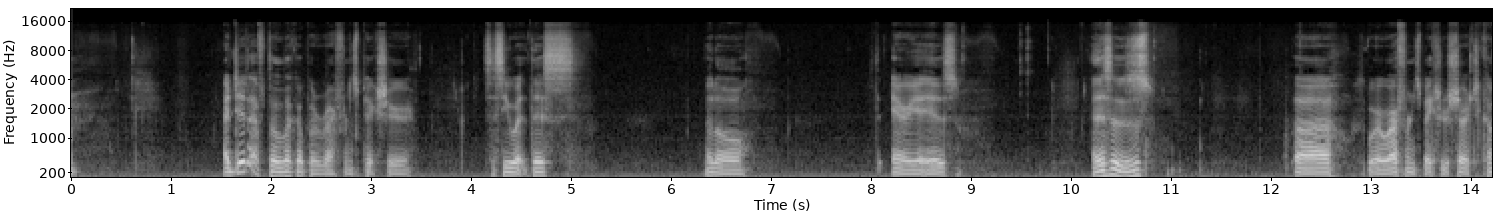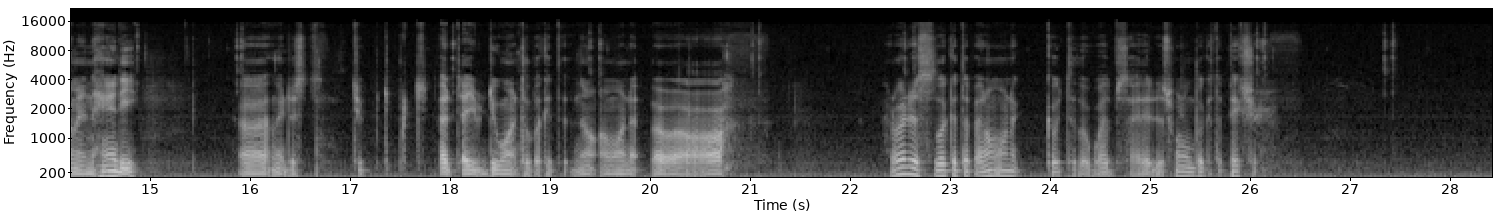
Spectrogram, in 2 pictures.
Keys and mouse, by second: 0.3-2.6 middle drag.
